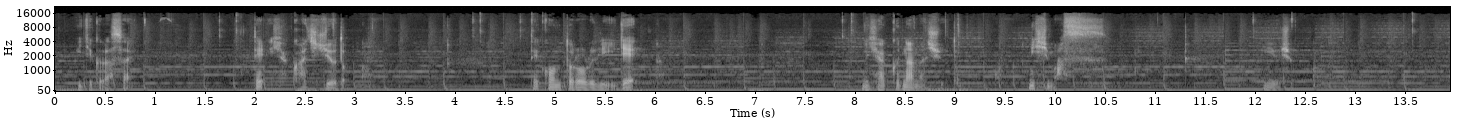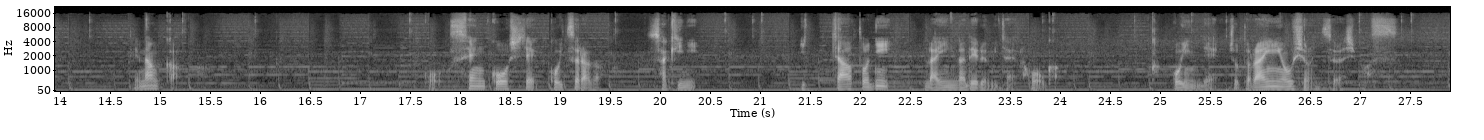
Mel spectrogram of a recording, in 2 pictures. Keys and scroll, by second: 0.1 r, 2.2-3.1 typing, 5.7 ctrl+d, 7.0 r, 8.3-9.3 typing.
